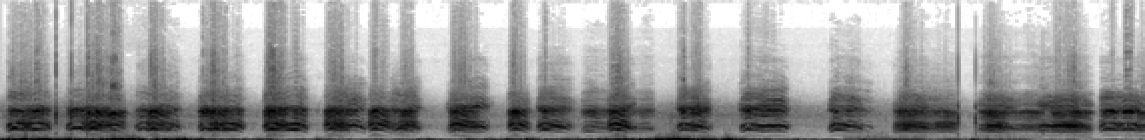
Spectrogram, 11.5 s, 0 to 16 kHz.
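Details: A long, rhythmic string of rasping crow caws on 18 February at 08:50, the alert repeated roughly twice a second by several birds, over a steady low rumble.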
